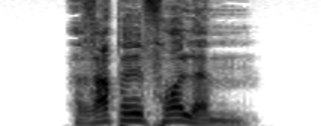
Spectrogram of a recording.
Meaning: strong dative masculine/neuter singular of rappelvoll
- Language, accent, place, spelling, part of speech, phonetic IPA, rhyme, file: German, Germany, Berlin, rappelvollem, adjective, [ˈʁapl̩ˈfɔləm], -ɔləm, De-rappelvollem.ogg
